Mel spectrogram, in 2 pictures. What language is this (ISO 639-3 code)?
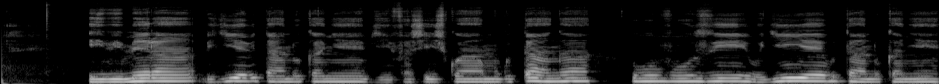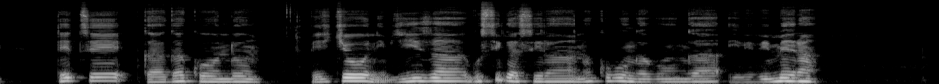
kin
